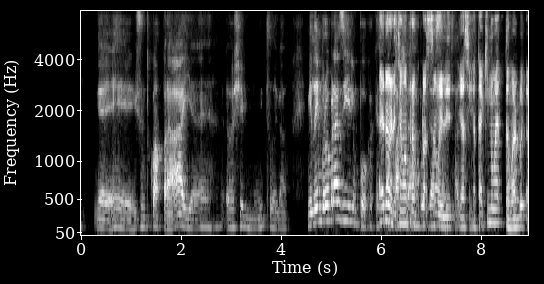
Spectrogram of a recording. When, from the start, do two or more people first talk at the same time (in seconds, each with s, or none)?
6.0 s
